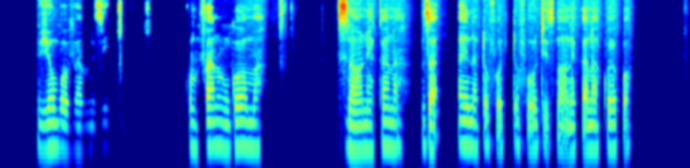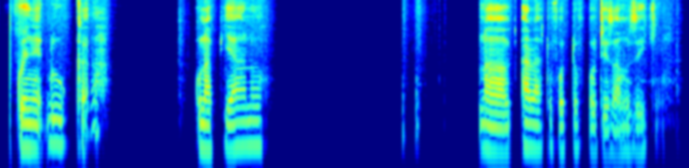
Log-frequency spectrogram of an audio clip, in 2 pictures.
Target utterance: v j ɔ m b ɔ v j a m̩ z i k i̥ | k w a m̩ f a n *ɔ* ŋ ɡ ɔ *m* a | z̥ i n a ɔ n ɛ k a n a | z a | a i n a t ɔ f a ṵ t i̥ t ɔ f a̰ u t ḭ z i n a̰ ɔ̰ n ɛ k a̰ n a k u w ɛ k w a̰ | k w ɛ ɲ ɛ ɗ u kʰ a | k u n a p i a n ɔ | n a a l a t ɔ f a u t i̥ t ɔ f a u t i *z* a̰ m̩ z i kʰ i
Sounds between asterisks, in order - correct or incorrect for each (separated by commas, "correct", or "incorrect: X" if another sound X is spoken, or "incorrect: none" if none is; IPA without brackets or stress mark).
correct, correct, correct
